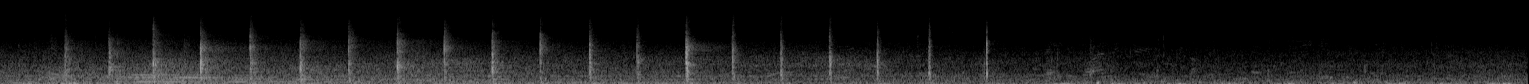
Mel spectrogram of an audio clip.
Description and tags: Subway Amb Exit Footsteps 02
Leaving subway station walking upstairs, single person footsteps
field-recording, Zoom, subway, NYC, MTA, H4n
